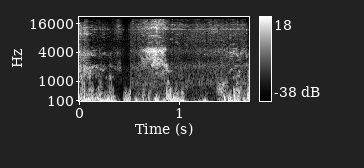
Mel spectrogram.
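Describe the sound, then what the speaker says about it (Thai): Strong wind gusts outdoors beneath a bridge in Norway, loud low rumbling buffets that swell and dip irregularly and press hard against the microphone. "วันนี้ลมแรงนะคะ ลมแรงมากนะคะ"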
